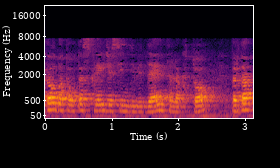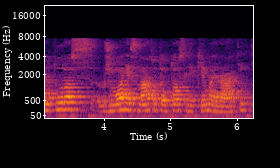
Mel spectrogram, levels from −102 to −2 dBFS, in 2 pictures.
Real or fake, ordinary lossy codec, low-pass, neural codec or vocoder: real; AAC, 24 kbps; 19.8 kHz; none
